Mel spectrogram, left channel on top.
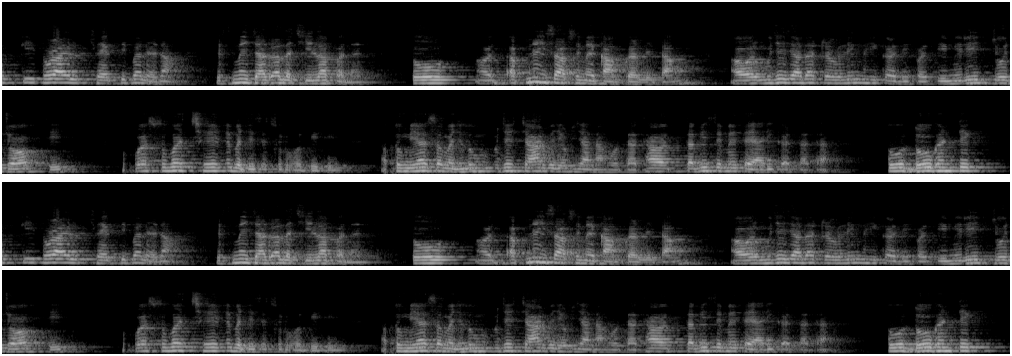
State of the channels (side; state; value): both; normal; correlation 0.94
